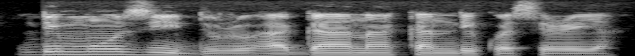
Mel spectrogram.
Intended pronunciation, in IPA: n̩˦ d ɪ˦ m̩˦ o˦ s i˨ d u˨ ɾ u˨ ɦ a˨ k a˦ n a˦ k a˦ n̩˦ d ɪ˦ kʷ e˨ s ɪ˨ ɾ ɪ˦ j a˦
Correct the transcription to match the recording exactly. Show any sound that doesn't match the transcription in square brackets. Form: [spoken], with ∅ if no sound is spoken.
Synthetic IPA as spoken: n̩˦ d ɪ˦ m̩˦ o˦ [z] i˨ d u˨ ɾ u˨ ɦ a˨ [ɡ] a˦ n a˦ k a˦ n̩˦ d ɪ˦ kʷ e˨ s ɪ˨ ɾ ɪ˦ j a˦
